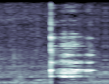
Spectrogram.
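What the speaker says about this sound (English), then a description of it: "After I get all my pork added back, I want you to give it all a good stir." Pork stirred in an Instant Pot, with a single sharp utensil clack against the pot followed by a brief sizzling rustle, close and fairly quiet.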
